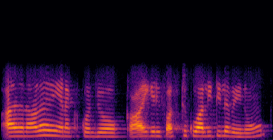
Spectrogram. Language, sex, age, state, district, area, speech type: Tamil, female, 18-30, Tamil Nadu, Erode, urban, conversation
